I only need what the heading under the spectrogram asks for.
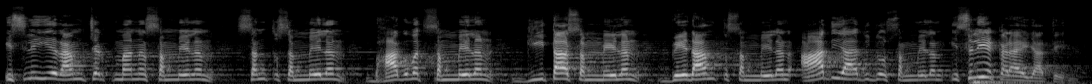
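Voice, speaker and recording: High-voiced preaching man in a hall. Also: measured pace, few pauses, bright, forceful tone. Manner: preaching with rhetorical questions to the audience. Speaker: spiritual teacher giving a Ramkatha discourse.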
